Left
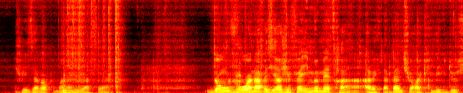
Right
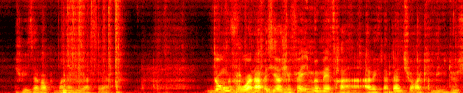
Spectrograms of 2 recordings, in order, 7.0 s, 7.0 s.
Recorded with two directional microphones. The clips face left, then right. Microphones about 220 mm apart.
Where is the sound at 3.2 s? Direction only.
35° left (ahead or behind).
